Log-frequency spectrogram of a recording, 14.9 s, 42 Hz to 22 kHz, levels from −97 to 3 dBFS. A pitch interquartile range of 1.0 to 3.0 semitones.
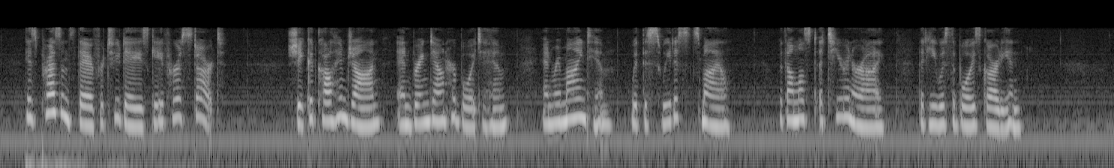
No: average, 3.6 semitones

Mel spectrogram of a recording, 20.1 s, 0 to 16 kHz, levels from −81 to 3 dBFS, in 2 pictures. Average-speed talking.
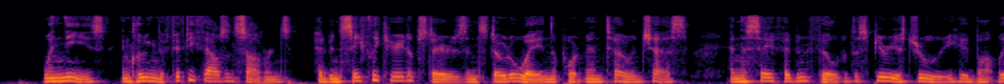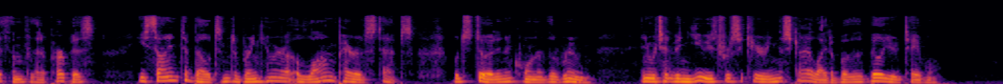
No: fast, 210 wpm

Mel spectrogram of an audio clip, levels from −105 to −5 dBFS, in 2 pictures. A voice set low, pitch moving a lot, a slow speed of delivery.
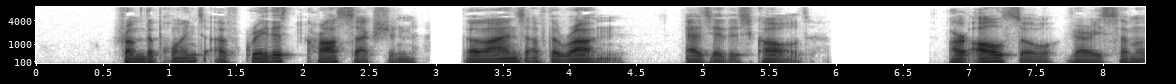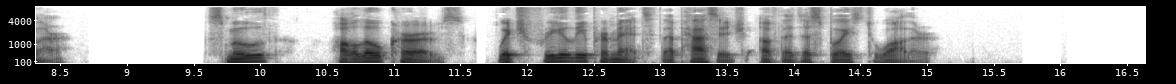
Yes: very low, 95 Hz; wide, 5.8 semitones; slow, 120 wpm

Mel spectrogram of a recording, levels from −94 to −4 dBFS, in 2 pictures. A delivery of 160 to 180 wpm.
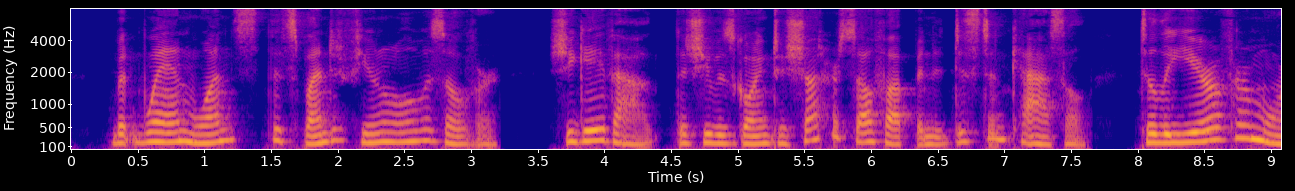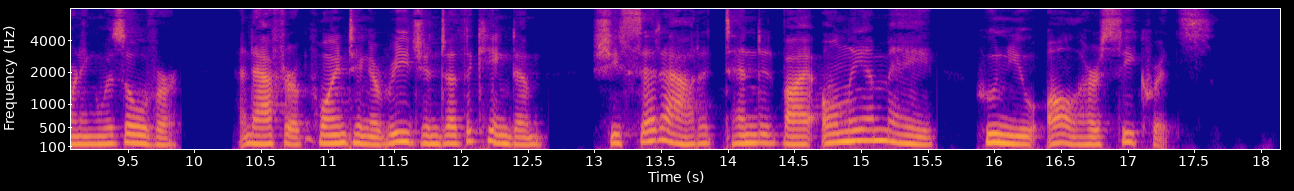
Yes: average, 170 wpm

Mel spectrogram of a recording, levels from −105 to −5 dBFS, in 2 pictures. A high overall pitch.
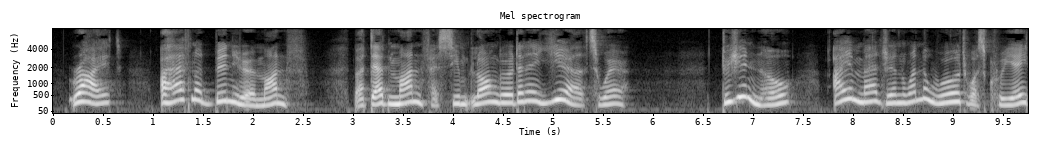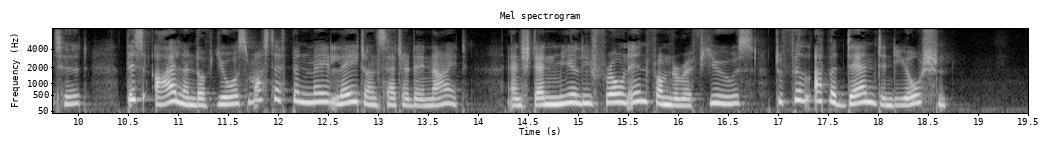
Yes: very high, 250 Hz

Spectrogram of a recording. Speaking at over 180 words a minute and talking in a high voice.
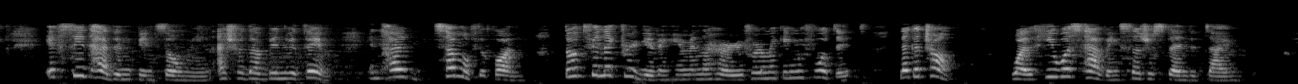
Yes: average, 200 wpm; very high, 270 Hz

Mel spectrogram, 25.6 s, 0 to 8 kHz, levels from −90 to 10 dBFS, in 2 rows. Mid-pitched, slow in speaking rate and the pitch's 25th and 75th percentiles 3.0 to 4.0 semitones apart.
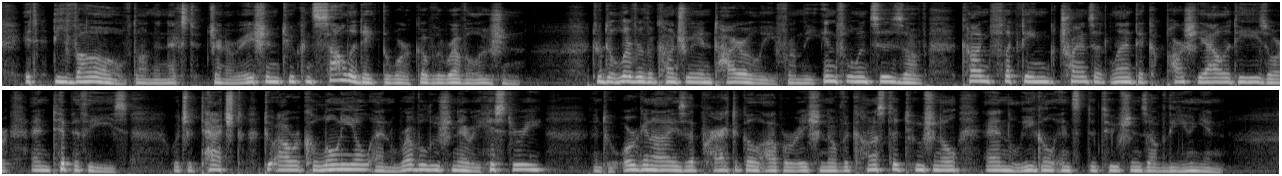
Yes: medium, 145 Hz; slow, 115 wpm; average, 3.7 semitones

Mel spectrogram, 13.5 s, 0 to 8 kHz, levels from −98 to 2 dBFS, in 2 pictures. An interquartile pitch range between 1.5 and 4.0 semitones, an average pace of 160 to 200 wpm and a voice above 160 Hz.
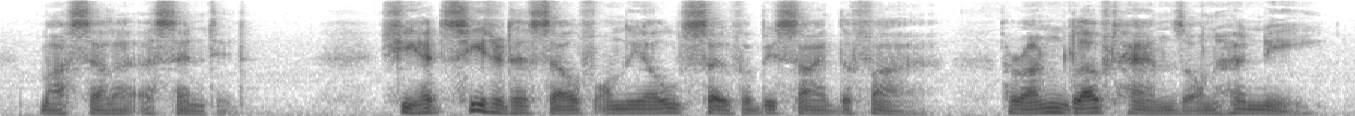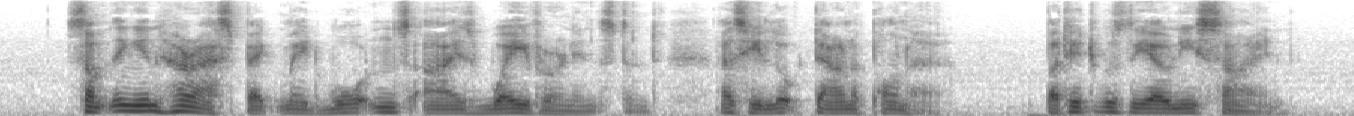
No: average, 3.5 semitones; average, 180 wpm; very low, 95 Hz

